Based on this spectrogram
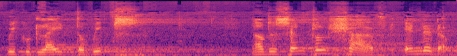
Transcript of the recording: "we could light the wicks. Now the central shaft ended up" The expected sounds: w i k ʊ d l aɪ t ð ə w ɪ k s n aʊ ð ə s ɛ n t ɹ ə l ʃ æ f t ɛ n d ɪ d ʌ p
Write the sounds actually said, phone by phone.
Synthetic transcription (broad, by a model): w i k ʊ d l aɪ t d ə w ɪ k s n aʊ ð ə s ɛ n t ɹ ə l ʃ æ f t ɛ n d ɪ d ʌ p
